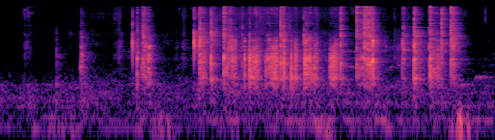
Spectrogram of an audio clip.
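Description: Hot oil with spices sizzles as it is poured into a pot of cooked vegetables.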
